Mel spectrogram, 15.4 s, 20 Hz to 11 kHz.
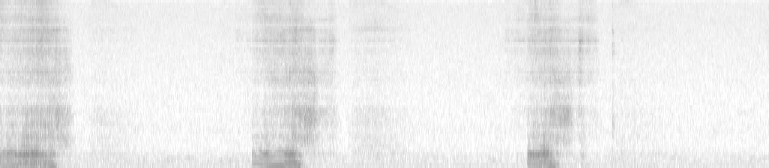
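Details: Deep, low, rattling snores roughly every five seconds, about 12 a minute, with quiet breathing between; a snoring sound effect; snoring.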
